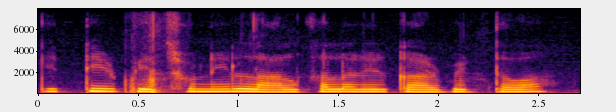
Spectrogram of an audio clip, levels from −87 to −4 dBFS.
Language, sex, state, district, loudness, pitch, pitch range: Bengali, female, West Bengal, Cooch Behar, -13 LUFS, 220 Hz, 210-230 Hz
